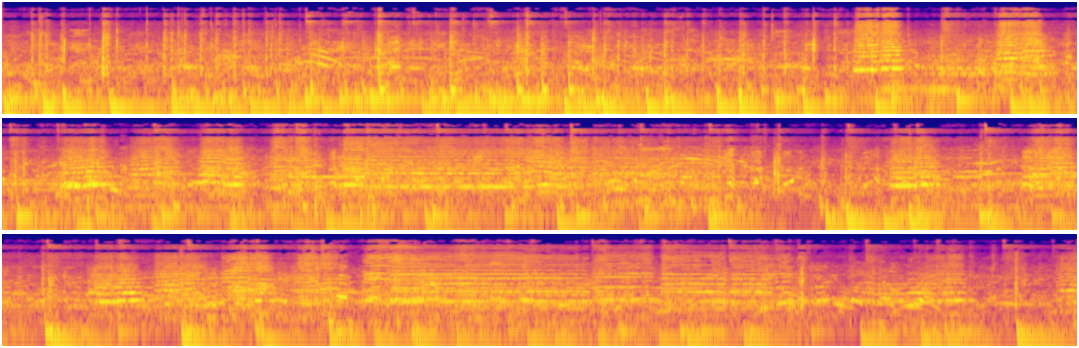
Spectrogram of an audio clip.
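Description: High school marching band playing, brass over percussion, with loud held brass chords about halfway through and again near the end.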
